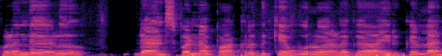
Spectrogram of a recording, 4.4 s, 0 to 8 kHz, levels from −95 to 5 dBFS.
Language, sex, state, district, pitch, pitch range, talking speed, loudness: Tamil, female, Karnataka, Chamarajanagar, 190 Hz, 165-205 Hz, 95 wpm, -31 LUFS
